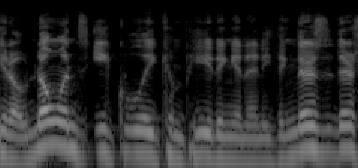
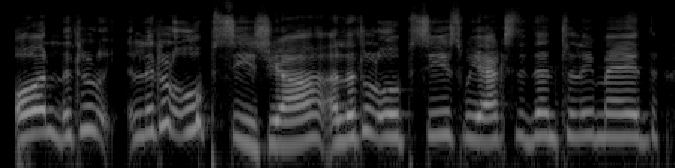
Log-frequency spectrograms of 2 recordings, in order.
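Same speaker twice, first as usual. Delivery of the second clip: put-on high, playful German accent; botched German that sounds like Holland; mock German accent; 9 semitones higher than usual. German admitting a little mistake, high comic accent. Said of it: "that's a German".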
